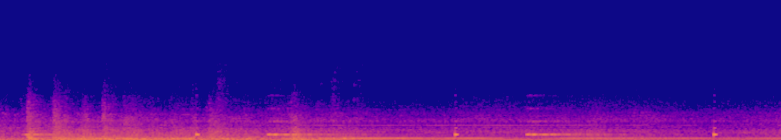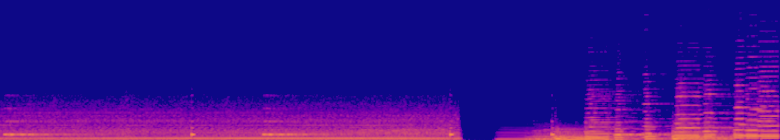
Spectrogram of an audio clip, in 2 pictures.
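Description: Steady mechanical rumble with a held hum and a short click about every two and a half seconds. It cuts off suddenly near the end and gives way to music with sustained reedy notes.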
